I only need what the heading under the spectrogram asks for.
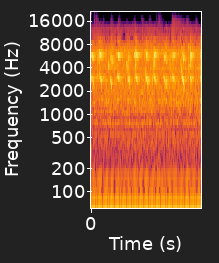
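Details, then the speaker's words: VW MK4 Golf idling with the accessory belt removed and the timing cover off: a sharp, regular chirping squeak several times a second. Its frequency matches cam gear rotation, so a timing belt/tensioner fault is suspected; a new timing belt kit is planned. "okay great it's making a noise but i really can't tell where it's coming from but if you look closely the frequency of the squeak"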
